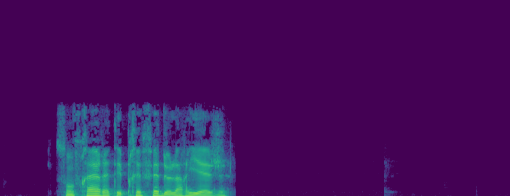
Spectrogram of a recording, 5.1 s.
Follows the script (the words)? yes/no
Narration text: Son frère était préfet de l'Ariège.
yes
